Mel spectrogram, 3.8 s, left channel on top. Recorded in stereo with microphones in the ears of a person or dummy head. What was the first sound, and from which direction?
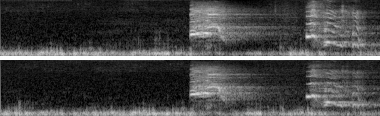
A scream, 20° left (ahead or behind).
